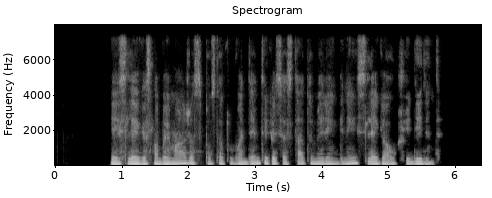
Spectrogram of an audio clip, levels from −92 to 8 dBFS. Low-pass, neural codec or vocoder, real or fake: 7.2 kHz; none; real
